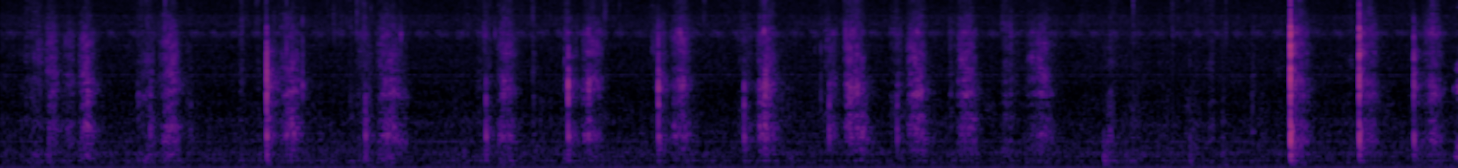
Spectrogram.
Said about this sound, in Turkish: Daha sonra aloe veramızı küp küp doğruyoruz.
